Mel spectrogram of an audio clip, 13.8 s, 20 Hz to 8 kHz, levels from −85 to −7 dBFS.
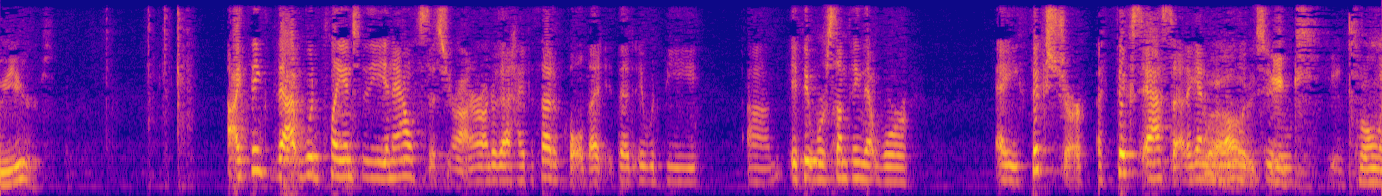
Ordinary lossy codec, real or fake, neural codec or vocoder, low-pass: AAC, 48 kbps; real; none; 7.2 kHz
